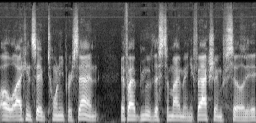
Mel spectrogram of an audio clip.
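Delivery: ordinary delivery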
